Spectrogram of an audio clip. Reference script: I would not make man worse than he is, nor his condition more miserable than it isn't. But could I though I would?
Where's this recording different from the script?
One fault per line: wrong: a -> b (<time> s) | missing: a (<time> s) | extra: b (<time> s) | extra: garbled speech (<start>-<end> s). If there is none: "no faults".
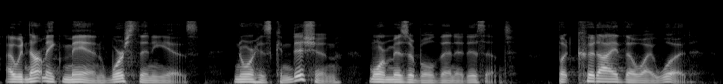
no faults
